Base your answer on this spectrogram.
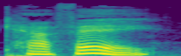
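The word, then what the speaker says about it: café: The word cafe not only does not have a silent E, but the final syllable is stressed and is pronounced with a long A sound, cafe.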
